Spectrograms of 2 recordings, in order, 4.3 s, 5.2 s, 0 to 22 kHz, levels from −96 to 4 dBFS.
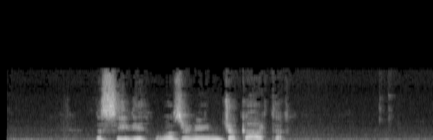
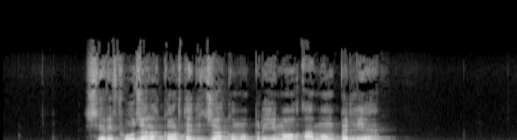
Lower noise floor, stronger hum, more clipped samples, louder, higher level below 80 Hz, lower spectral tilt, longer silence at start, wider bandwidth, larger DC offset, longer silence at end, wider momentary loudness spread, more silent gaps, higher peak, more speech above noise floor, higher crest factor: second, -57 dBFS vs -76 dBFS; neither; neither; second, -23 LUFS vs -18 LUFS; second, -58 dBFS vs -52 dBFS; second, -4.5 dB/octave vs -6.5 dB/octave; about the same, 0.95 s vs 0.85 s; second, 11.5 kHz vs 14.5 kHz; neither; about the same, 1.45 s vs 1.35 s; first, 11 LU vs 7 LU; neither; second, -6 dBFS vs -2 dBFS; second, 34 dB vs 59 dB; about the same, 20 dB vs 16 dB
